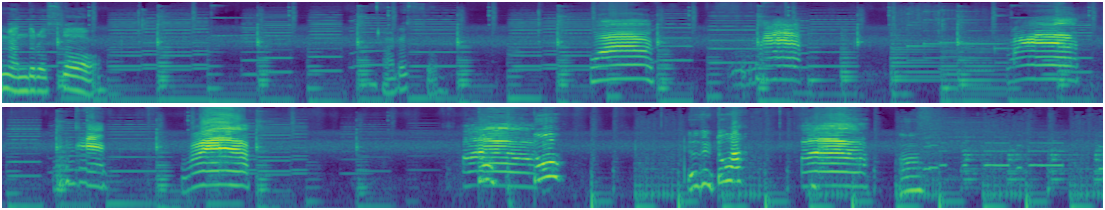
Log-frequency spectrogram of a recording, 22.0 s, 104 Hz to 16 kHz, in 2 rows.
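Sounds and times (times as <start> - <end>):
background music with steady beat: 0.0 - 15.6, 16.3 - 22.0
cat meowing: 5.8 - 8.2, 10.0 - 10.9, 11.5 - 12.2, 12.8 - 13.7, 15.6 - 16.7, 19.0 - 19.8.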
